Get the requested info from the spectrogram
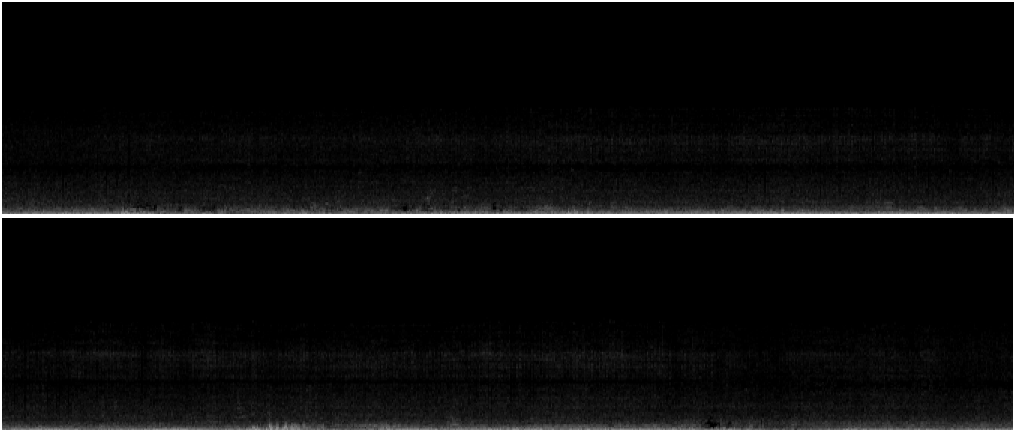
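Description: Low rumble of a moving cruise boat's engine, with wind buffeting the phone microphone so the low end swells and fades every few seconds.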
